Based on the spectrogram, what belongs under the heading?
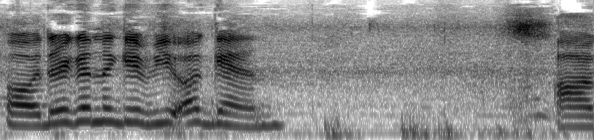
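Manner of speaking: ordinary delivery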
